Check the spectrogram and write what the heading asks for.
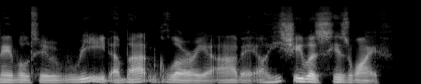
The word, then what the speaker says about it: Abe: Her birth name is Abe, A-B-E. It's not Abe, it's pronounced Abe. It's a Japanese name.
